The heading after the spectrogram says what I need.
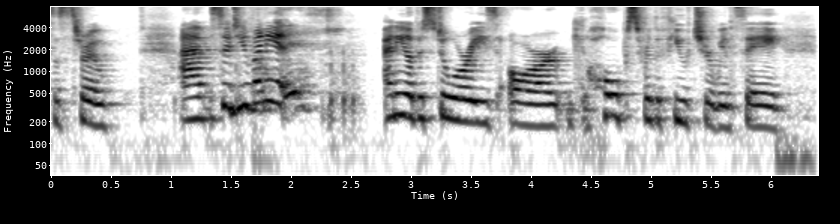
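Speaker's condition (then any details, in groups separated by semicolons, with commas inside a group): No condition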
